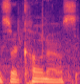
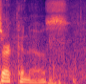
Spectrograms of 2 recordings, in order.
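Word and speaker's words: Serkonos: I've been saying Cirkonos. It's Cirkonos. So the accent is on Cirk.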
